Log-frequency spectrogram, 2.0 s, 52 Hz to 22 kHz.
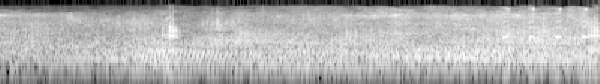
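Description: NASCAR Cup stock car's V8 engine, its note falling steadily in pitch as a car slows or passes after a crash.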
